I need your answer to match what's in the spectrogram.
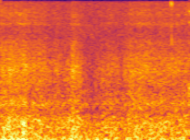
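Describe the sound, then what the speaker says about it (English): Strong wind buffets a hilltop parking area, a constant low roar with gusty microphone rumble and no voices. "Now it's a bit windy, admittedly"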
